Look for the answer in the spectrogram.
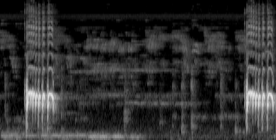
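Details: Zebra dove of local stock calling loudly, used as a lure to prompt other doves to sing. A burst of fast, rough, pulsed coos opens and another closes, with a quiet gap and faint whistles between.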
